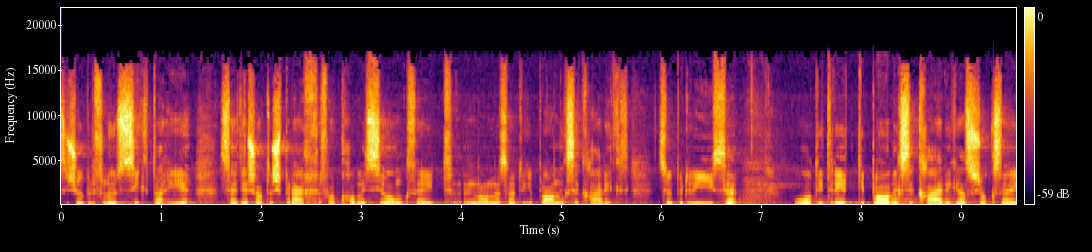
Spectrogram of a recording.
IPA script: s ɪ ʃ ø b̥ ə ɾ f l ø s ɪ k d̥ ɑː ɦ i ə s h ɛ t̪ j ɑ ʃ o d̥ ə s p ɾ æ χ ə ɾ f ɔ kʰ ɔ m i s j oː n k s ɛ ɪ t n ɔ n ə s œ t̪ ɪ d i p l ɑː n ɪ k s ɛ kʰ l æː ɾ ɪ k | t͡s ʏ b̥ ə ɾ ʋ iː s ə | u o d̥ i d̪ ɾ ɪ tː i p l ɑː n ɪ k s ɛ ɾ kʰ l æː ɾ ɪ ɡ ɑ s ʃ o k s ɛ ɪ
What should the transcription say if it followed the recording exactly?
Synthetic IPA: s ɪ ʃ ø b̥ ə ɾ f l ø s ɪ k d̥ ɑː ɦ i ə s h ɛ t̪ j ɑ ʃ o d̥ ə ʃ p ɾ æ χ ə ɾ f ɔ kʰ ɔ m i s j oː n k s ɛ ɪ t n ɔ n ə s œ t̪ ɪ ɡ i p l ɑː n ɪ k s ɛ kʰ l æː ɾ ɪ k | t͡s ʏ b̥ ə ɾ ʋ iː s ə | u o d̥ i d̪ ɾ ɪ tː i p l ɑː n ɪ k s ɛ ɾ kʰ l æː ɾ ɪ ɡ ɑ s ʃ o k s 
